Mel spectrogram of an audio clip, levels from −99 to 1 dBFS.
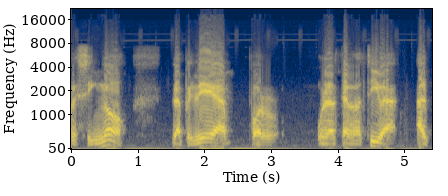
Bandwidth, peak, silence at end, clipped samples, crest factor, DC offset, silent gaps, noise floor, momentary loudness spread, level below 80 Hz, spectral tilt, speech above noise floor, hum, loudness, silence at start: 17 kHz; 0 dBFS; 0.05 s; 0.8%; 10 dB; under 0.1%; none; -45 dBFS; 13 LU; -44 dBFS; -4 dB/octave; 36 dB; none; -9 LUFS; 0 s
